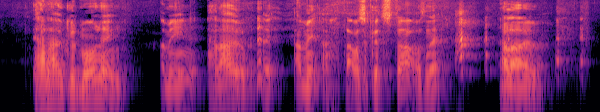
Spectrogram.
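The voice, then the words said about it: Hoarse voice. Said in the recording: “my voice is quite hoarse.”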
